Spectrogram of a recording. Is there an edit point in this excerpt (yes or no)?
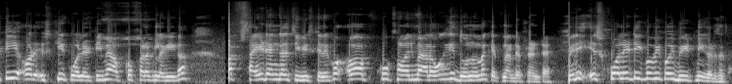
yes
